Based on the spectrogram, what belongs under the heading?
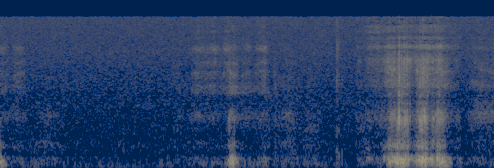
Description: This is my Greti a golden retriever she is knocked out on the bed next to me. She really snores!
